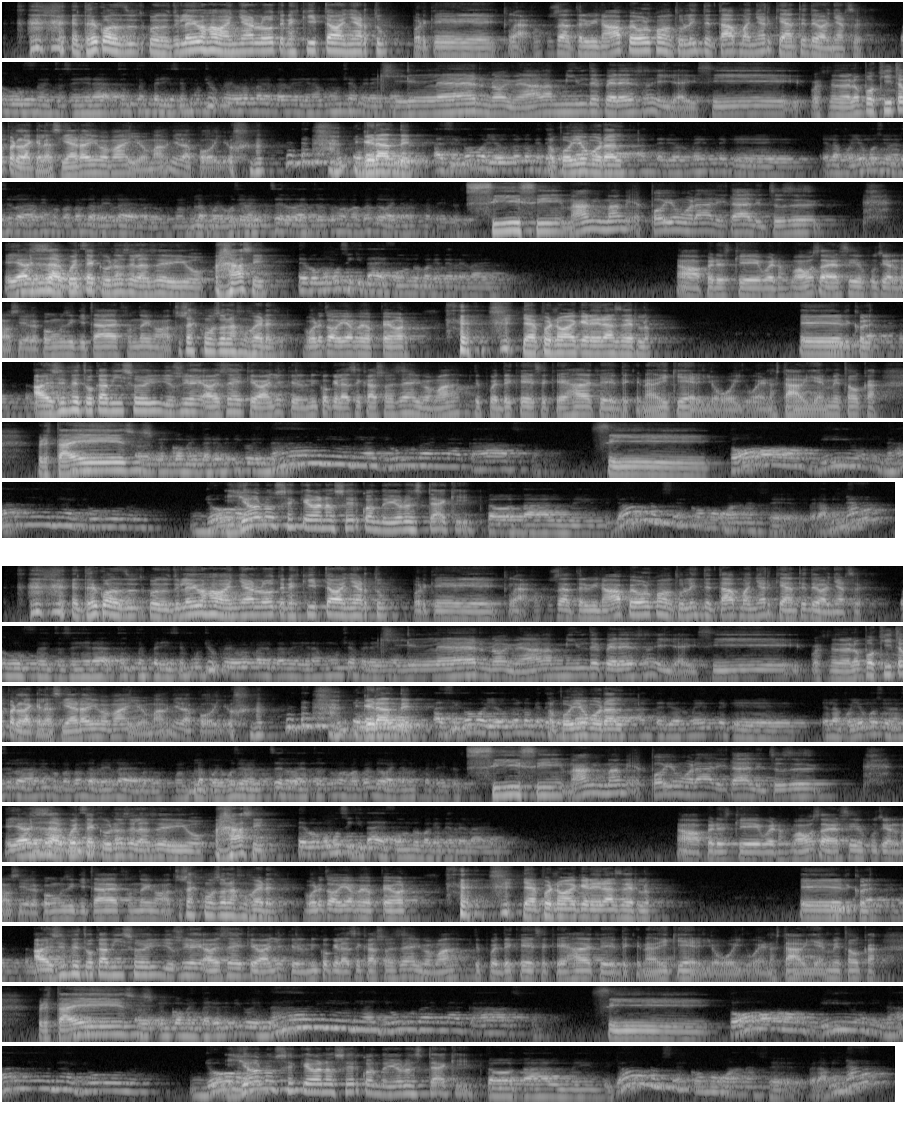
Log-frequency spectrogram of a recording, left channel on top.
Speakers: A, on the left; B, on the right.
A: <laughs> Entonces cuando tú, cuando tú le ibas a bañar, luego tenés que irte a bañar tú. Porque, claro, o sea, terminaba peor cuando tú le intentabas bañar que antes de bañarse.
B: Uf, entonces era, tu, tu experiencia es mucho peor, la verdad, me diera mucha pereza.
A: Claro, no, y me daba la mil de pereza y ahí sí, pues me duele un poquito, pero la que la hacía era mi mamá y yo, mami, el apoyo.
B: <laughs>
A: <laughs>
B: El
A: Grande,
B: apoyo, así como yo con lo que te contaba
A: apoyo moral.
B: anteriormente, que el apoyo emocional se lo da a mi papá cuando arregla algo. Bueno, el apoyo emocional se lo da tú a tu mamá cuando baña a los perritos.
A: Sí, sí, mami, mami, apoyo moral y tal. Entonces, ella
B: Yo
A: a veces
B: te pongo
A: se da
B: musiquita,
A: cuenta que uno se la hace vivo. <laughs> Ah, sí.
B: te pongo musiquita de fondo para que te relajes.
A: Ah, pero es que, bueno, vamos a ver si funciona o no. Si yo le pongo musiquita de fondo a mi mamá, tú sabes cómo son las mujeres, se pone todavía pe- peor. <laughs> Ya después no va a querer hacerlo. Hércules.
B: Sí, totalmente, totalmente.
A: A veces me toca a mí, soy, yo soy a veces el que baño, el que el único que le hace caso a veces a mi mamá, después de que se queja de que, de que nadie quiere. Yo voy, bueno, está bien, me toca. Pero está
B: Así,
A: eso,
B: eh, el comentario típico de nadie me ayuda en la casa.
A: sí.
B: Todos viven y nadie me ayuda. Yo
A: Y
B: aquí
A: yo no sé qué van a hacer cuando yo no esté aquí.
B: totalmente. Yo no sé cómo van a hacer, pero a mí nadie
